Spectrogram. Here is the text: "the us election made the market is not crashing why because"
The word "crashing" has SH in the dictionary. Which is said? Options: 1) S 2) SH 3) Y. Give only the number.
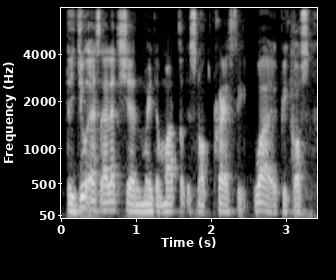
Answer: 1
